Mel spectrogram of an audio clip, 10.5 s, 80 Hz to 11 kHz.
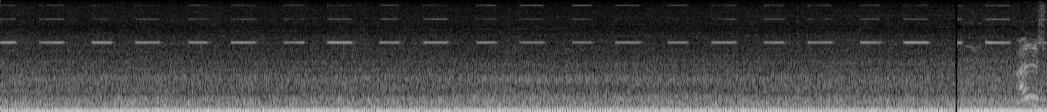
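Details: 1999 Kenworth W900L truck shortly after pickup, half a mile from the seller: sharp high beeps repeat almost twice a second over a steady diesel rumble, the low-voltage warning buzzer sounding; gauges and temperatures read normal.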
